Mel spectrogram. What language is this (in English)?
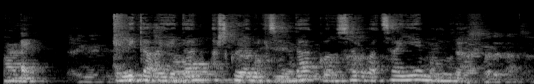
Basque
